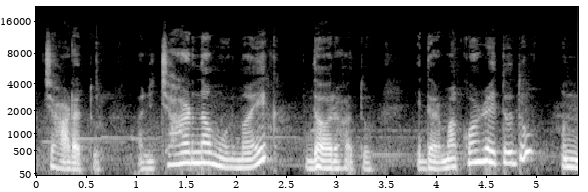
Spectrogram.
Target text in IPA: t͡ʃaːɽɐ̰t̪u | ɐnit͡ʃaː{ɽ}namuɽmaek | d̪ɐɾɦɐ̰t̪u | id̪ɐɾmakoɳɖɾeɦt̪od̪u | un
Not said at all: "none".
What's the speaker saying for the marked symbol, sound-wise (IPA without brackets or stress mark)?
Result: ɽ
